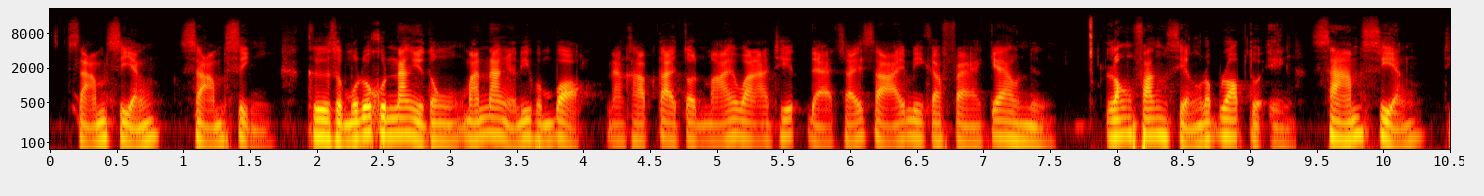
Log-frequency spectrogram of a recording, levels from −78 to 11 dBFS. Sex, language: male, Thai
